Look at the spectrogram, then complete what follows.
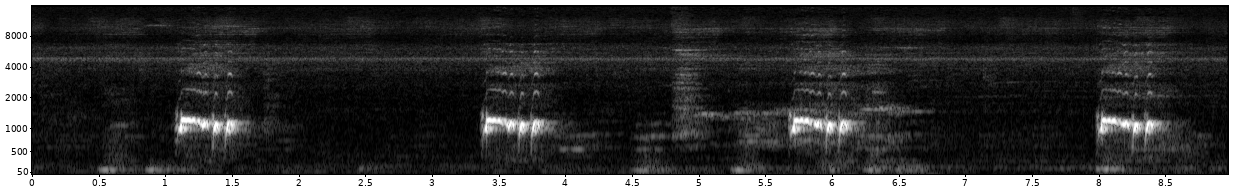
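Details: Local zebra dove singing to lure wild doves and stir reluctant singers: four rolling, tremulous coo phrases at fairly even intervals of about two and a half seconds, with soft low hoots between them.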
